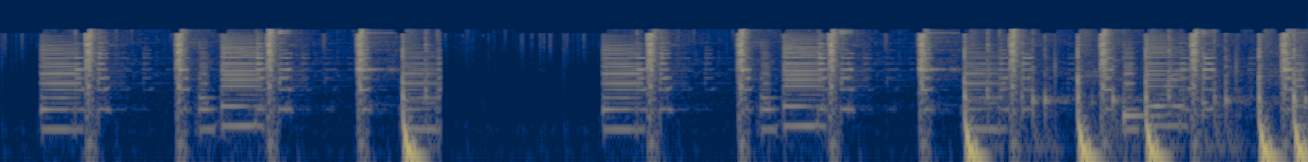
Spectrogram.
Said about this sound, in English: why don't we go ahead and play one of her songs so you can get a little feel for her musical voice?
